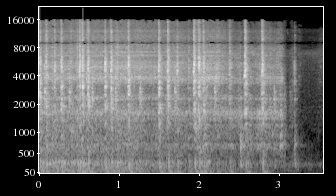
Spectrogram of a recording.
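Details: Abandoned 1970 Ford F600 U-Haul truck that sat about 30 years, getting gas with butterfly held down: uneven churning, three to four rough pulses a second, never catches, then cuts out; cranks, no start. Starter solenoid then found smoking.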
